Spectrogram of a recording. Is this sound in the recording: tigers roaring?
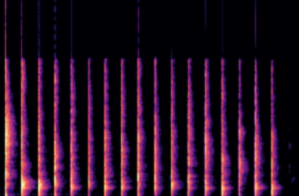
no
